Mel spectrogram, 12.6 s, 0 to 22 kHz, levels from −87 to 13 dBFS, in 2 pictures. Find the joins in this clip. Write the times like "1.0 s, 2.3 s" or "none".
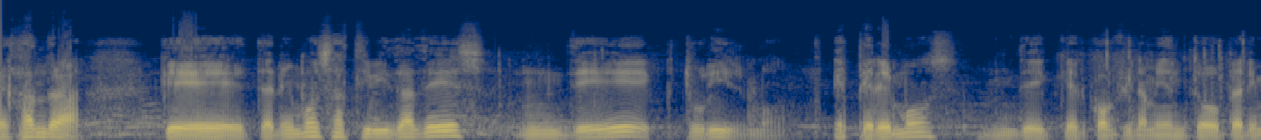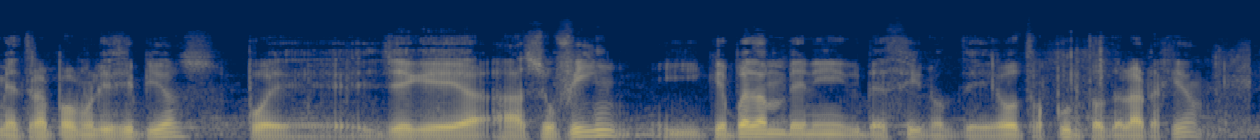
none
